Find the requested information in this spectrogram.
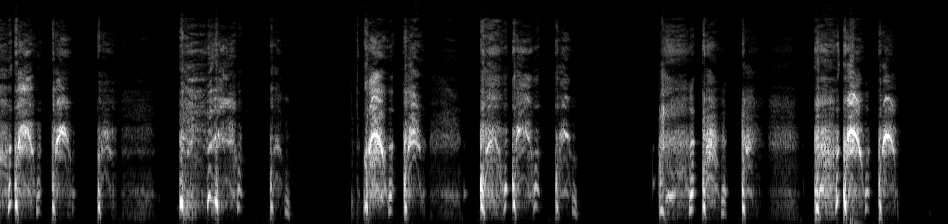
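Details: Japanese boy with influenza, coughing while streaming, gives repeated short dry coughs in clusters of two or three, roughly fifteen coughs; cough due to influenza.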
